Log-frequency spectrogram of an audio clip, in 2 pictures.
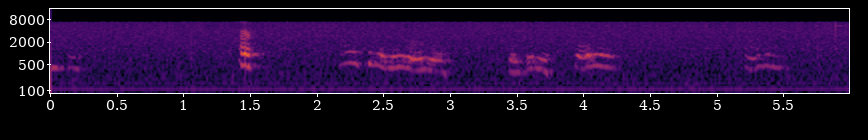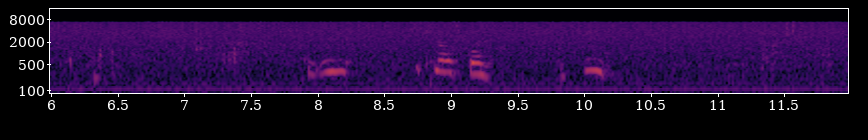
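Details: Two Husky pups, Demon the grey-and-white one and Rosco the black-and-white one, playing together indoors in a small room, July 2007: scattered short whiny yelps and grumbling, wavering cries, with a sharp knock early on.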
